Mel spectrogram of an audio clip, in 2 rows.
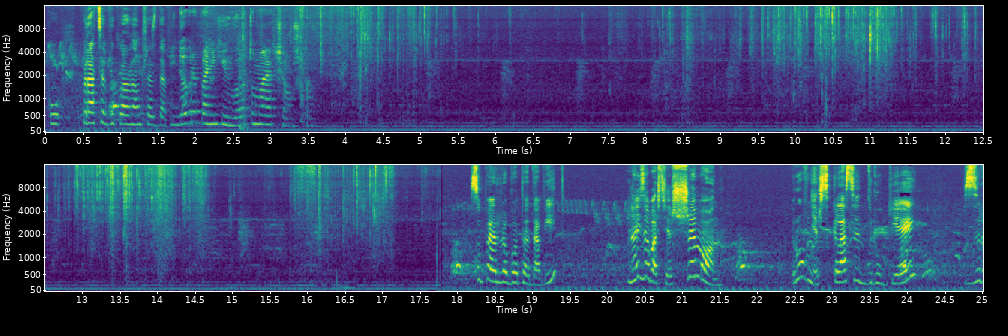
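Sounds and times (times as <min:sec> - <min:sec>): plastic sleeves crinkling: 0:02.7 - 0:06.2, 0:07.6 - 0:17.8
sharp crackles: 0:03.1 - 0:06.2, 0:08.1 - 0:17.8.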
